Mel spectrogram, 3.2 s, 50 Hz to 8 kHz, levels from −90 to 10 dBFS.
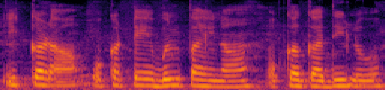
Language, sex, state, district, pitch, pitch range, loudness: Telugu, female, Andhra Pradesh, Sri Satya Sai, 200 Hz, 185-215 Hz, -18 LUFS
